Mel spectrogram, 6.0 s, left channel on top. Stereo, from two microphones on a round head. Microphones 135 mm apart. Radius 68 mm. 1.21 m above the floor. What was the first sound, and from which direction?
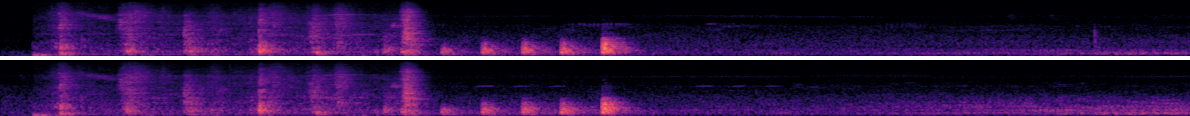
Running footsteps, 10° left (ahead or behind).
